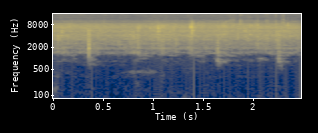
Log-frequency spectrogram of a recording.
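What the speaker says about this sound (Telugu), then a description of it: "ఇప్పుడు మన ఆనియన్స్ అయితే మంచిగా ఫ్రై అవుతున్నాయి" Onions sizzle in hot oil in a pan, a steady bright crackle with a few sharper pops and soft stirring scrapes, close and unbroken.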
